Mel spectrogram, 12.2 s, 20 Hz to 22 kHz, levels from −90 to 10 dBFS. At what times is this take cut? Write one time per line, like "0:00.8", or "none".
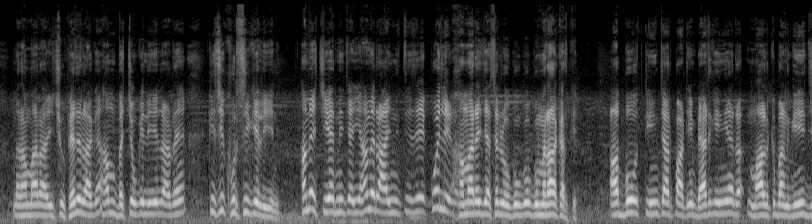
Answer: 0:06.8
